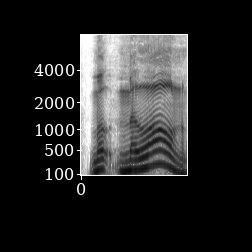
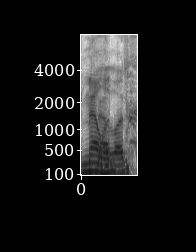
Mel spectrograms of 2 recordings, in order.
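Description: First: The name is said with a French pronunciation. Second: The name is said with an English pronunciation. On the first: The speaker calls it right. "French accent" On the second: The speaker calls it wrong. "I read it as melon"

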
